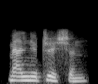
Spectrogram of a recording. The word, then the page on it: malnutrition: Indian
